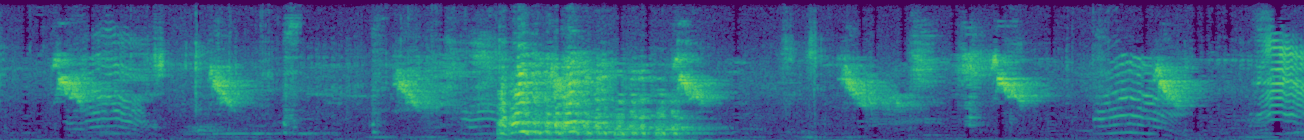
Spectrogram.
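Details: Newborn kittens born in May to the ginger cat Lady Ginger, being fed by their mother; high thin mews repeat irregularly, interrupted once by a loud, harsh rustling burst lasting about a second.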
